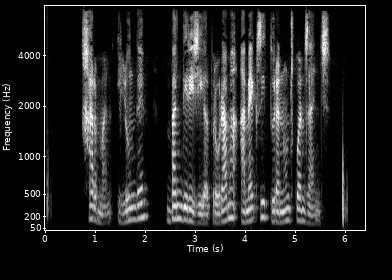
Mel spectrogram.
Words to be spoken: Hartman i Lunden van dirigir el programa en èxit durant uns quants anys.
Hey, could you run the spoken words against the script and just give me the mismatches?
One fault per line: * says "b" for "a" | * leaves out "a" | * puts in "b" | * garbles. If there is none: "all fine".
* says "amb" for "en"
